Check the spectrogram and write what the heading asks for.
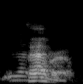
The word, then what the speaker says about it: Favreau: They brought the same guy who did the Jungle Book named Jon Favreau, I think is how you say that, I'm guessing. Josh, do you know? Favreau.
